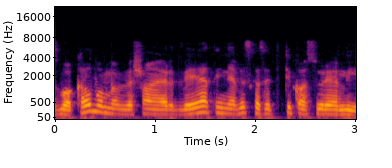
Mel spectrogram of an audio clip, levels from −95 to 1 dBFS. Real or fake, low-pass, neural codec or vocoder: real; 7.2 kHz; none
